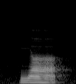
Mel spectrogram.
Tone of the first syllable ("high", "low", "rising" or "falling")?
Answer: low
